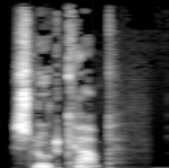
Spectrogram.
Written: SLUTKAMPE

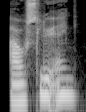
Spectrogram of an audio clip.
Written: afsløring

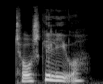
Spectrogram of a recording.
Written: torskelever

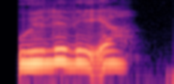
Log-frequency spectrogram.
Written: UDLEVEREDES

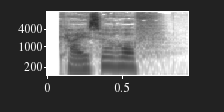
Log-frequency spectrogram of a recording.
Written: kejserhof

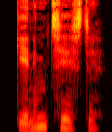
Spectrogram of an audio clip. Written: gennemteste

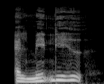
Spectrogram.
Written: ALMINDELIGHEDS

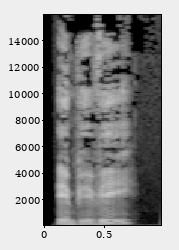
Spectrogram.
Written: mpv

